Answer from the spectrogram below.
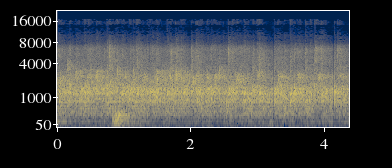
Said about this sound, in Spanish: Denle un aplauso a Jesús, por favor. Déselo a Él esta mañana.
